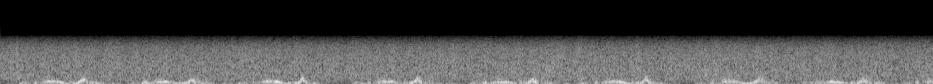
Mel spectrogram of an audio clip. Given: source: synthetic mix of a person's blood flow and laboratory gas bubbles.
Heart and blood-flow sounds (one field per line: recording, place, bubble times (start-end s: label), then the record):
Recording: Doppler ultrasound of blood flow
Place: precordium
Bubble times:
5.80-5.86 s: bubbles
From the record:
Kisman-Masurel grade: 121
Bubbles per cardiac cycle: 1 to 2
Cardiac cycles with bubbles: 10 to 50%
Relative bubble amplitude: barely perceptible (0.100 to 0.250)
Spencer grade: 2 (many but less than half of the cardiac periods contain bubble signals, singularly or in groups)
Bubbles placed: anywhere in the cardiac cycle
